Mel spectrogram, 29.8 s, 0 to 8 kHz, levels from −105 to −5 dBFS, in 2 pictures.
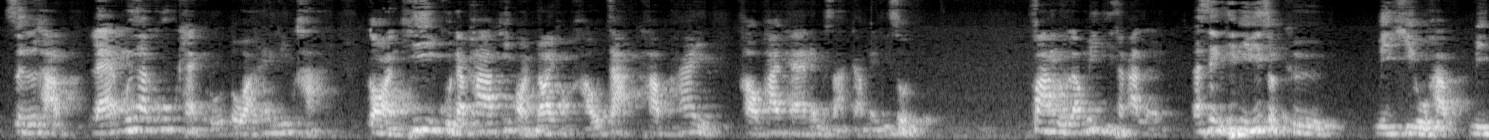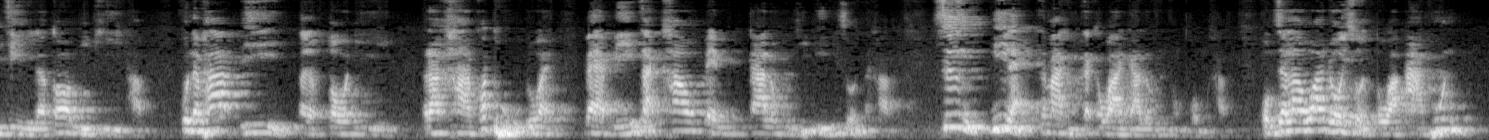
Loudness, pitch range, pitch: -21 LUFS, 145-220 Hz, 185 Hz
